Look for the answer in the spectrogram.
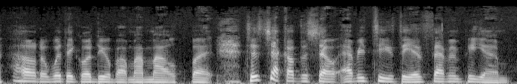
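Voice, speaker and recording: A man's voice: mid-range voice, brisk. A man hosting a radio promo, joking in a loose, slangy way. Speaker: promo host for another show. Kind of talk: casual promo banter. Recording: promo clip with loud music bed.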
